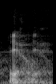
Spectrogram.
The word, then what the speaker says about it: Yahweh: Tuhan Yahudi tunggal itu Yahweh, nopo? Yahweh. Itu nak tengejaan Latin Y besar, A H besar, W E H besar, Yahweh.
